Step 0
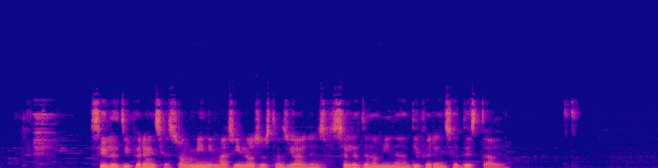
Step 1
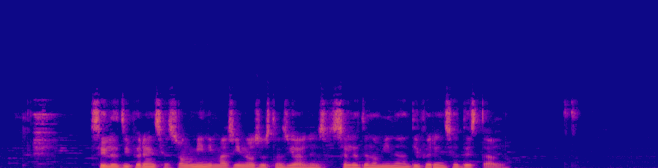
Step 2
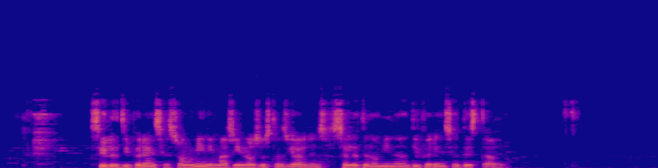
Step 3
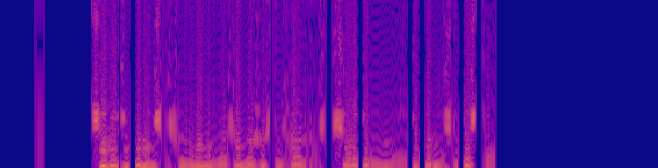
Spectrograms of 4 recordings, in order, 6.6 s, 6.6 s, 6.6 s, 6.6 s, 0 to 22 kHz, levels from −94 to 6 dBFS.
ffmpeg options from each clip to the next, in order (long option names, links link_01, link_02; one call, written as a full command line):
ffmpeg -i in.wav -af "bandreject=frequency=1000:width=13,volume=-5dB" out.wav
ffmpeg -i in.wav -af "afftfilt=real='hypot(re,im)*cos(PI*b)':imag='0':win_size=2048:overlap=0.75,volume=2.5dB" out.wav
ffmpeg -i in.wav -af "aeval=exprs='val(0)*gte(abs(val(0)),0.0178)':channel_layout=same,volume=5dB" out.wav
